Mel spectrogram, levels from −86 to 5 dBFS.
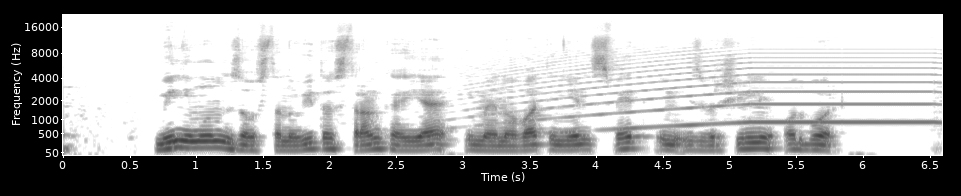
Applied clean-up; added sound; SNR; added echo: classical method Wiener filter.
